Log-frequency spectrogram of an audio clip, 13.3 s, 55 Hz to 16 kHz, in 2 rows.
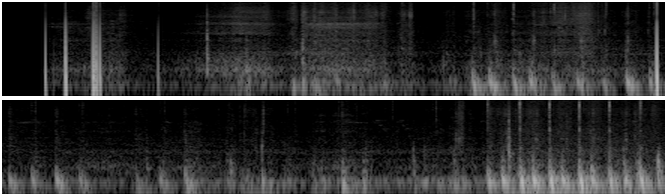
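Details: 2012 Toyota Tacoma: irregular light knocks and clicks, a few per second, with no engine heard; knock inside the steering column.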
